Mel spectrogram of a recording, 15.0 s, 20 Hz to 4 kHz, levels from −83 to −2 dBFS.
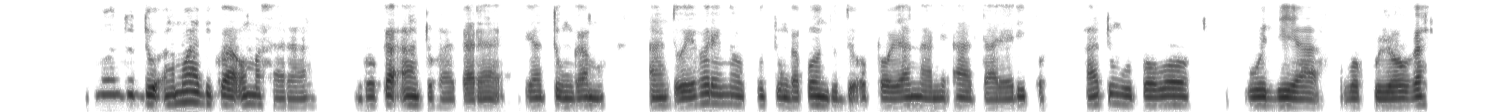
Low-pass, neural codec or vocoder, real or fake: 3.6 kHz; codec, 16 kHz, 16 kbps, FreqCodec, smaller model; fake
